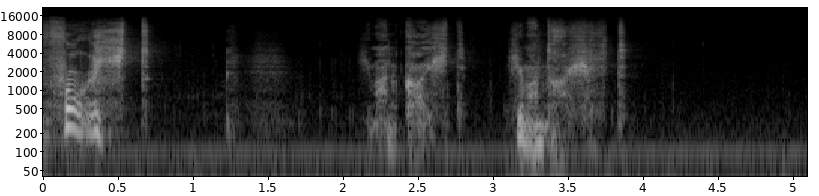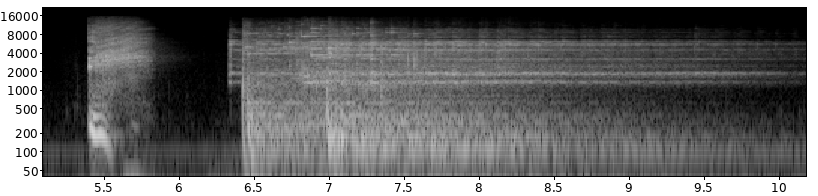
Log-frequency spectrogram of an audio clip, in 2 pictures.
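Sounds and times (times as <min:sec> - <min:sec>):
speech: 0:00.1 - 0:00.7, 0:02.2 - 0:04.0
chandelier crashing: 0:06.3 - 0:10.1
glass shattering: 0:06.4 - 0:10.1.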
